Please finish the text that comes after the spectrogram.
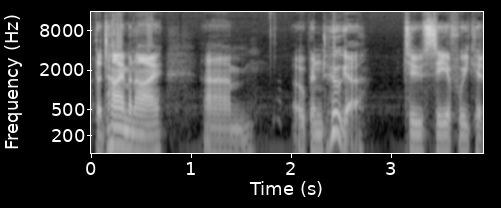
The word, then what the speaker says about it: Hygge: Yeah, so it's a Danish word. Hygge is pronounced Huga. I have to admit, I called it Hygge first, and then I'm like, Huga.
